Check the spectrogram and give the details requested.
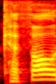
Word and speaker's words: Cathal: It's silent T in there, but it's one of those Irish names.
